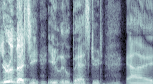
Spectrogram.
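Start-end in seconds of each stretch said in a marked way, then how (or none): 0.0-2.0 gruff, loud, rough anime-style tough-guy voice, pushed forward. Recounting the voice he prepared for a character: Kuwabara voice. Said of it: "the character I was, you know, ready to do was Kuwabara".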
